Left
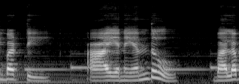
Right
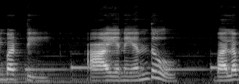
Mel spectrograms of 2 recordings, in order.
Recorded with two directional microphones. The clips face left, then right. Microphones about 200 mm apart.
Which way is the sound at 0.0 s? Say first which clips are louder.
Left 5 dB; 40° left (ahead or behind).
